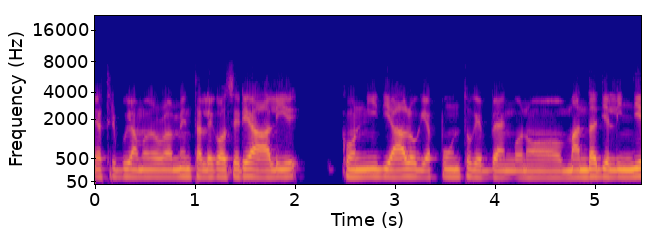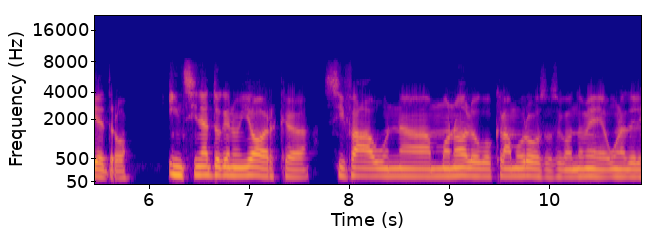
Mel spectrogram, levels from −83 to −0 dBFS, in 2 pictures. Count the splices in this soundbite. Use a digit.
2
